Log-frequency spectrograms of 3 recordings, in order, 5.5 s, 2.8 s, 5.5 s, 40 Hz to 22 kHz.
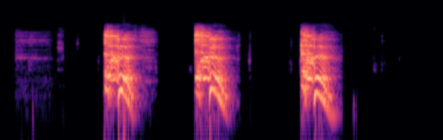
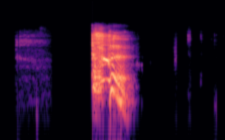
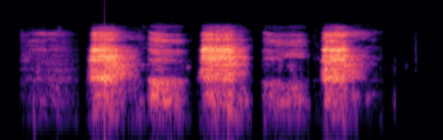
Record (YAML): three_cough_length: 5.5 s
three_cough_amplitude: 31660
three_cough_signal_mean_std_ratio: 0.4
cough_length: 2.8 s
cough_amplitude: 32768
cough_signal_mean_std_ratio: 0.34
exhalation_length: 5.5 s
exhalation_amplitude: 30187
exhalation_signal_mean_std_ratio: 0.48
survey_phase: beta (2021-08-13 to 2022-03-07)
age: 45-64
gender: Female
wearing_mask: 'No'
symptom_sore_throat: true
symptom_fatigue: true
smoker_status: Current smoker (1 to 10 cigarettes per day)
respiratory_condition_asthma: false
respiratory_condition_other: false
recruitment_source: REACT
submission_delay: 1 day
covid_test_result: Negative
covid_test_method: RT-qPCR
influenza_a_test_result: Negative
influenza_b_test_result: Negative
